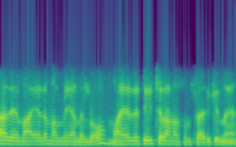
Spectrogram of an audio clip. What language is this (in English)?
Malayalam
